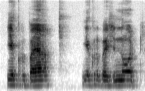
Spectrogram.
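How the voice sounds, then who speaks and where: The voice belongs to a woman. It sits very deep and low. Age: 80s+. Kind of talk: interview answer.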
